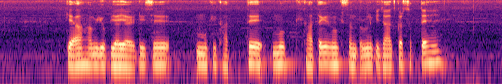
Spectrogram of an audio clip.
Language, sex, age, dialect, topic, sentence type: Hindi, male, 18-24, Awadhi Bundeli, banking, question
